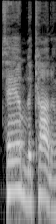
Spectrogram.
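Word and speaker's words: Tam Nakano: by Willow Nightingale and T and Tano T Tam Nano yeah that's what that's how it's pronounced oh yeah I thought that was the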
